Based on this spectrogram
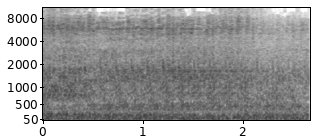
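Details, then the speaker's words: BMW E46 first start after repairs with new spark plugs, battery reconnected plus jumper cables from a truck: uneven lumpy idle with a faint hiss; runs rough, owner suspects a massive vacuum leak. "Good, she's running though. Not happy. Probably have a massive vacuum leak somewhere, but she is running."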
